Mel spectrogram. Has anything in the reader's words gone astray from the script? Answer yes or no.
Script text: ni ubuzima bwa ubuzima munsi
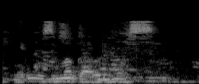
yes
